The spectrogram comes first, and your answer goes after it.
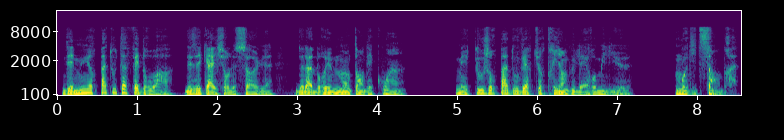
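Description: A man narrating an audiobook chapter in a slow, measured reading. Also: on the low side, a little mellow, breathy edge, no echo, clean studio sound. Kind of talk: scripted narration.

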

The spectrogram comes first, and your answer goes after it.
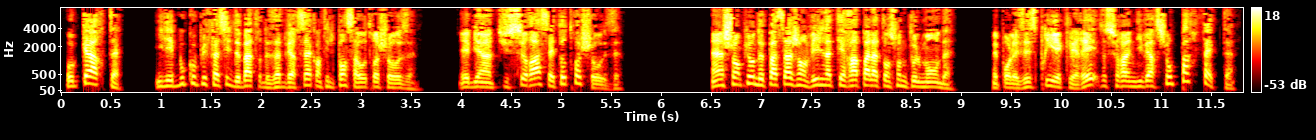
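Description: A man voicing a brash, scheming young leader in a storybook reading, talking high and loud in quick bursts of orders. His voice sits well above his own natural register and keeps a slightly husky edge in a dry, close recording. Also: lively intonation, dry recording. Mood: emphatic. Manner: bossy, emphatic, rapid-fire planning.

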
